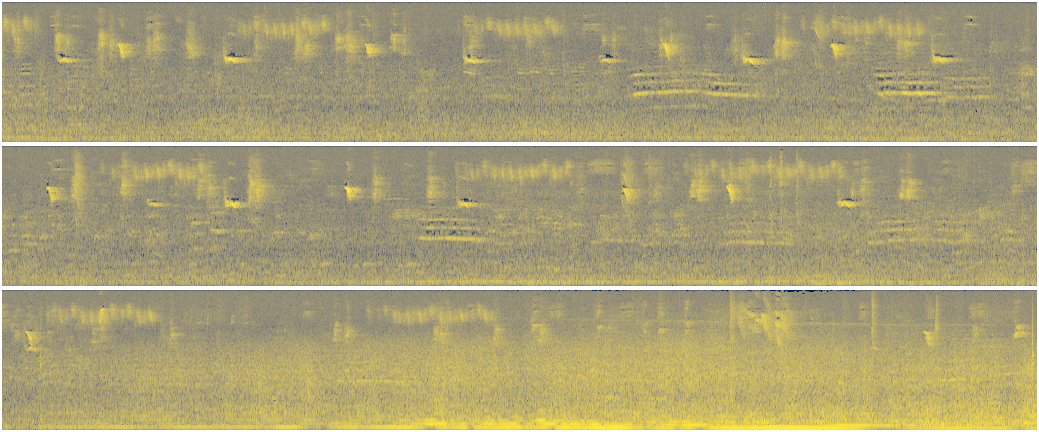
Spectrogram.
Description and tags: Morning Ambience city
One minute of ambience of a quiet city, some cars, birds and people.
Ambience, Morning, quiet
